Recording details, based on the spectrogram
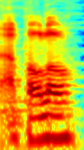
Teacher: Apollo with emphasis on the second syllable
